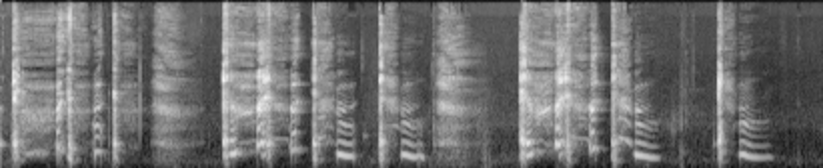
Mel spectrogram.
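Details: Repeated bouts of harsh coughing in clusters with strained, wheezy catches, from a person with cystic fibrosis whose lungs are getting more infected with pan-resistant bacteria despite vest airway clearance three times; cystic fibrosis cough.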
